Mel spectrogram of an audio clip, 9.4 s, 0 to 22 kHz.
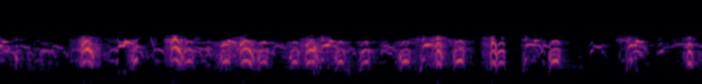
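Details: Morning scuffle at a rooftop gull nest in April 2023, the resident couple driving off a single gull; dense chorus of harsh, arched yelping calls, overlapping and nearly continuous.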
